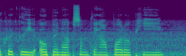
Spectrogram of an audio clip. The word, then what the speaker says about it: Photopea: So I did very quickly open up something on Photopea. I'm pretty sure it's pronounced Photopea and not Photopea, but my brain keeps wanting to say it as Photopea.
